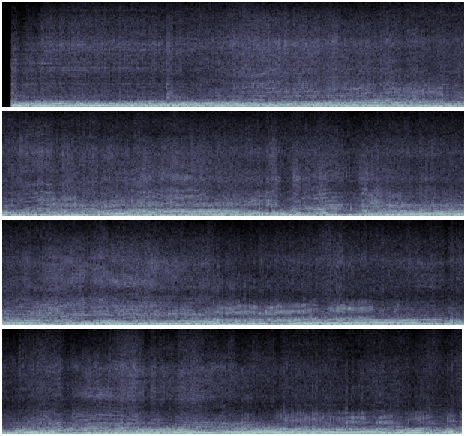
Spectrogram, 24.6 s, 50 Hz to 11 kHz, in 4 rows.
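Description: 85cc two-stroke motocross bike engines racing in a pack, heard loud and close from the rider's helmet. The pitch rises and falls constantly with the throttle and gear changes, with several engines overlapping.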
